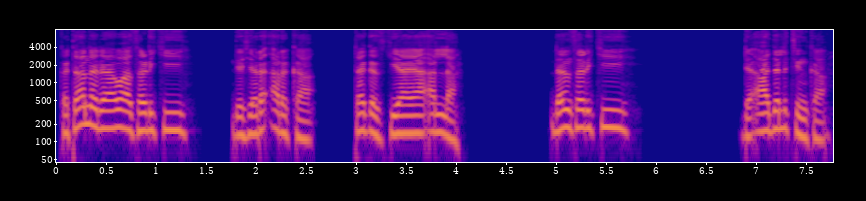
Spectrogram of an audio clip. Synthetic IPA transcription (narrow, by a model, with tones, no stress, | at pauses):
ka˨taː˦na˨daː˦waː˦˨s̬ɐ˦ɽkʲiː˦ | da˨ʃ̬ɐ˨ɾɪ˦ʔa˨rka˨ | ta˦ɡɐ˨s̬kʲɪ˦jaː˦jaː˦ʔa˦lːa˨ | ɗɔ˦ns̬ɐ˦ɽkʲiː˦ | da˨ʔaː˦dɐ˦lt͡ʃɪ˨ŋka˨ʔ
